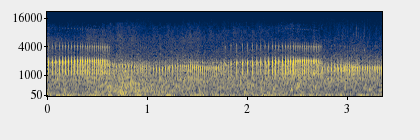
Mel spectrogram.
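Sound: toads croaking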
